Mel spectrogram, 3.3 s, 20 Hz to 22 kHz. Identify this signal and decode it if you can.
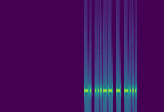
Morse code, heard as a keyed tone, about 40 wpm, 700 Hz. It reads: N3TB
